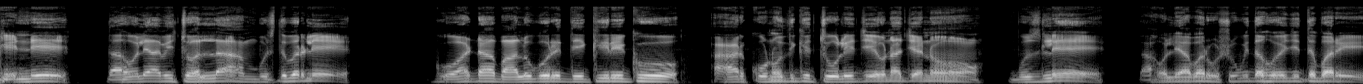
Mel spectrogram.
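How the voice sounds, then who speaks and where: A man's cartoonish character voice at medium pitch, with very wide pitch swings and a fairly slow pace. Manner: hurried, repeats himself.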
